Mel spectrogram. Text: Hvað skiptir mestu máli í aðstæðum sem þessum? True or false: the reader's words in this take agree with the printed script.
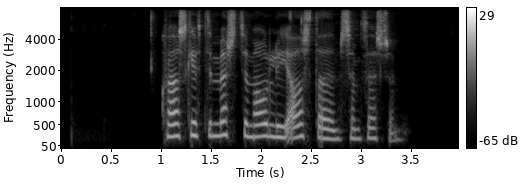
true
